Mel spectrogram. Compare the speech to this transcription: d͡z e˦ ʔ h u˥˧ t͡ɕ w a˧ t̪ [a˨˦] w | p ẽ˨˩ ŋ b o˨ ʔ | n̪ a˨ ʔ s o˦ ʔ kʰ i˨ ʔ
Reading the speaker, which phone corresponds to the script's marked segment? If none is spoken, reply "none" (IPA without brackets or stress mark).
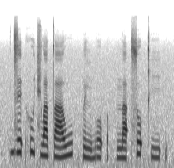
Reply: a˨˦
